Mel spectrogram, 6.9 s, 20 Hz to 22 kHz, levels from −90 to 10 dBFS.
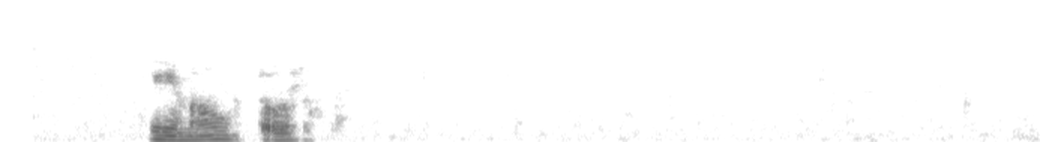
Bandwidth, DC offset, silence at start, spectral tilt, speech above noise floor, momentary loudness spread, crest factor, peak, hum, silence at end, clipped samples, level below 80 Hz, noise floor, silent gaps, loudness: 5.6 kHz; under 0.1%; 1 s; -9.5 dB/octave; 48 dB; 5 LU; 26 dB; -18 dBFS; none; 4.85 s; under 0.1%; -66 dBFS; -85 dBFS; none; -38 LUFS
